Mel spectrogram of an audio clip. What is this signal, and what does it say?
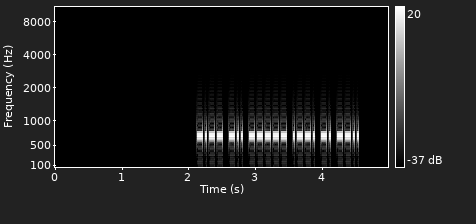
Morse code, heard as a keyed tone, about 40 wpm, 700 Hz. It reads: YD0PNZ
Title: DXCC-100 Call Signs - 6 Characters - 40wpm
